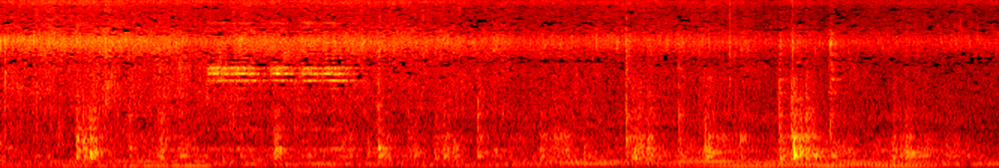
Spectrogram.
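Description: Pumpkin pieces sizzling steadily in hot mustard oil while a spatula stirs them around the pan, with repeated scrapes and knocks of the spatula on the pan, the loudest about two thirds of the way through. A brief high tone sounds about two seconds in.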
